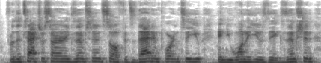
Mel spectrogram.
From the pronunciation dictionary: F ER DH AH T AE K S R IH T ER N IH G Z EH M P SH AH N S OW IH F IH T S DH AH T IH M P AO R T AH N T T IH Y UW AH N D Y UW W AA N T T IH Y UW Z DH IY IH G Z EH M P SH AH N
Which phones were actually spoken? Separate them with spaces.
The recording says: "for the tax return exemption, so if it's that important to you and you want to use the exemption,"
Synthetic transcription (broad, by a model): F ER DH AH T AE K S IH S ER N IH G Z EH M P SH AH N S OW IH F IH T S DH AH T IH M P AO R T N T T IH Y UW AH N Y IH W AA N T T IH Y UW Z DH IY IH G Z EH M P SH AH N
